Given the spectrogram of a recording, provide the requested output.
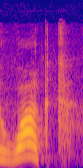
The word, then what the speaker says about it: worked: good be like she worked for that company last year very good she worked for that company last year at home worked you have to force yourself to say work work with a t worked tell me worked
